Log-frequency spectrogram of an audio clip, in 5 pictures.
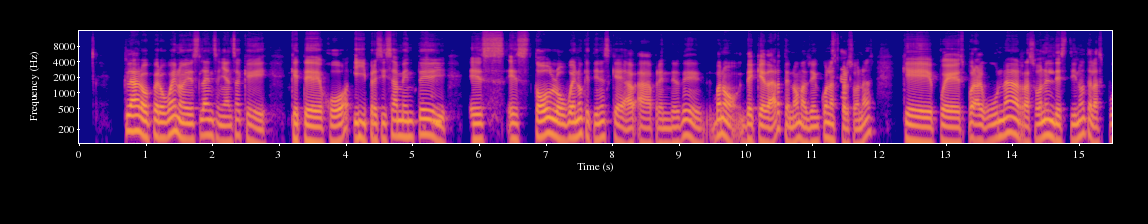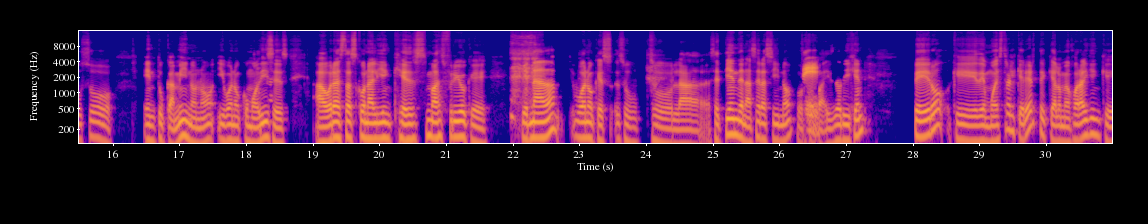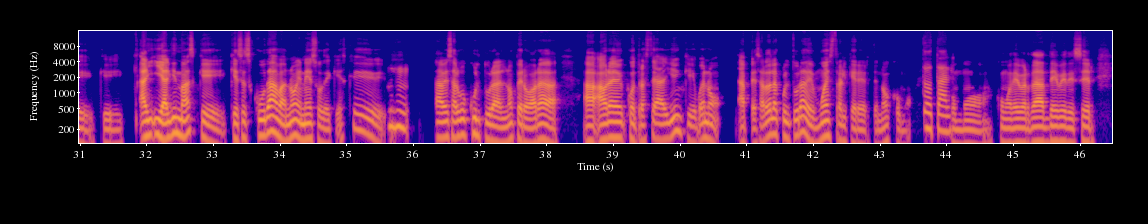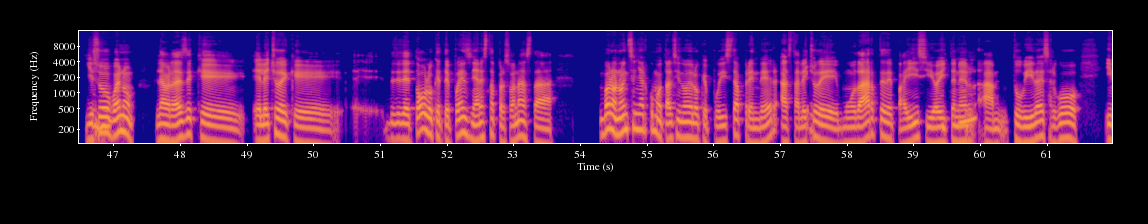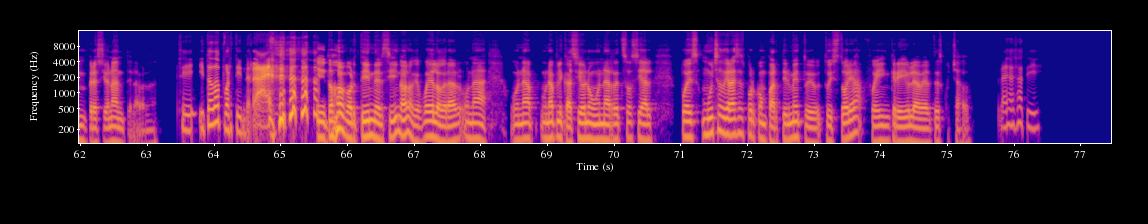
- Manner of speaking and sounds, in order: chuckle; laugh
- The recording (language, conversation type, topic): Spanish, podcast, ¿Has conocido a alguien por casualidad que haya cambiado tu vida?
